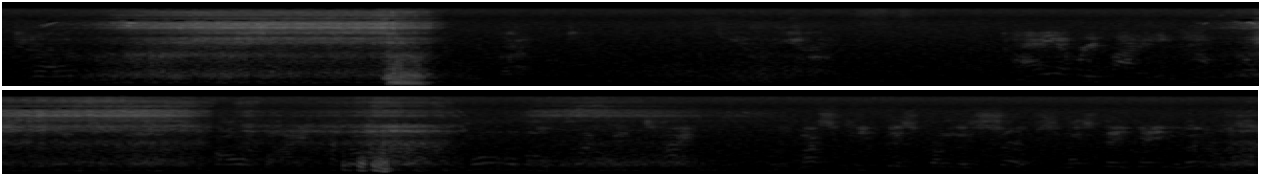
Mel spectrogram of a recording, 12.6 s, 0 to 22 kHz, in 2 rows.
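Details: Slow, raspy snores, each ending in a short snort, about 10 breaths a minute; ordinary snoring.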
